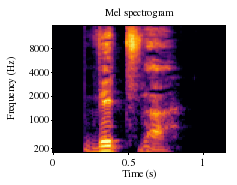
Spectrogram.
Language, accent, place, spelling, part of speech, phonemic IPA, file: German, Germany, Berlin, Witwer, noun, /ˈvɪtvɐ/, De-Witwer.ogg
- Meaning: widower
